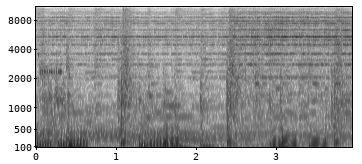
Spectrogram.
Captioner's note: bell ringing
